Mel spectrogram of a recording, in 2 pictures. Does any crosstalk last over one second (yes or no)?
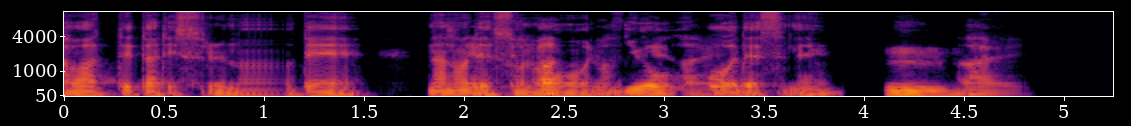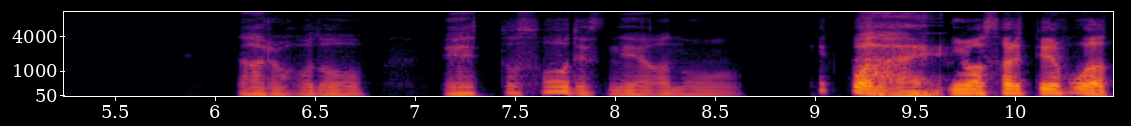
yes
